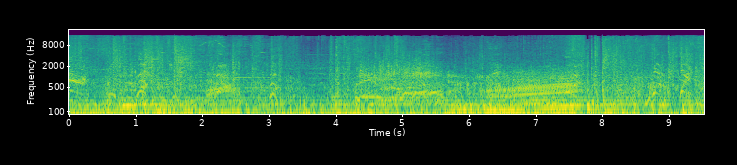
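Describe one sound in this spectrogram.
Rocks explode and debris crashes down in loud bursts.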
